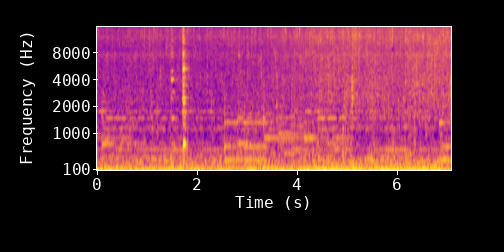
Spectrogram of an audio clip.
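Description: Creamy caramelized onions are stirred into sizzling sausages and red potatoes in a hot pan, with a steady close frying hiss and a few soft scraping clicks from the spoon early on.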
